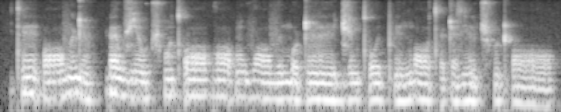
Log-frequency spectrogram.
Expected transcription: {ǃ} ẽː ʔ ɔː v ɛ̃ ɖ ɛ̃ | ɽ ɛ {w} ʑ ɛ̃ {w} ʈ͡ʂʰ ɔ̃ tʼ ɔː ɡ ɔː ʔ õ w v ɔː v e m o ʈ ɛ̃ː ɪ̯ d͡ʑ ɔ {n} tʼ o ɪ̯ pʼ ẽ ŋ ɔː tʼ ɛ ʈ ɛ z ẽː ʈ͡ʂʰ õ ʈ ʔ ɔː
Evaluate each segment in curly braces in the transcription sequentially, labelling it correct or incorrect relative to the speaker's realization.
incorrect: tʼ, correct, correct, correct

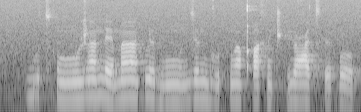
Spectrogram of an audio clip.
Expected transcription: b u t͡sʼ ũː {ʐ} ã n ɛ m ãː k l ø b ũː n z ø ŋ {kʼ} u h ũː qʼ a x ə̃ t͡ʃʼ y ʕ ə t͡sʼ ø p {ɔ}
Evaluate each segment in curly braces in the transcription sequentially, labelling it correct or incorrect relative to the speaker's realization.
correct, incorrect: ɡ, incorrect: o

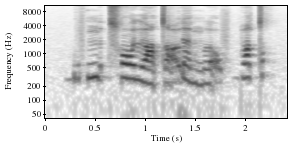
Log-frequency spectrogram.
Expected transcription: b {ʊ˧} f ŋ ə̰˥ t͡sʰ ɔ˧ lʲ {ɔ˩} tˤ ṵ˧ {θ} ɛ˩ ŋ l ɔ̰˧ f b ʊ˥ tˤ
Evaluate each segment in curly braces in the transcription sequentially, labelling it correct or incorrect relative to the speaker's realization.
correct, correct, incorrect: ɾ

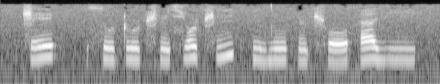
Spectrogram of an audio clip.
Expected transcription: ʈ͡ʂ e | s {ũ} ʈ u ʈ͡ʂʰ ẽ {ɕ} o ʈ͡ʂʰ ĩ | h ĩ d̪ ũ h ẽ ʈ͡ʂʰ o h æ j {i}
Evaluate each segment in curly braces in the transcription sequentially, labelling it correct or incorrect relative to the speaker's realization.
incorrect: u, correct, correct

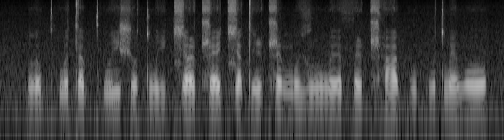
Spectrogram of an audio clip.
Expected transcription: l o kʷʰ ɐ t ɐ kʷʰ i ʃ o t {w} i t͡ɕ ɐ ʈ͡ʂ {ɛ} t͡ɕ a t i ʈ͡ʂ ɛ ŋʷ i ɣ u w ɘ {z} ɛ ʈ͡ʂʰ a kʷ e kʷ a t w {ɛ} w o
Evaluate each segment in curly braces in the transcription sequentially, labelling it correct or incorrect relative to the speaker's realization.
correct, correct, incorrect: θ, correct

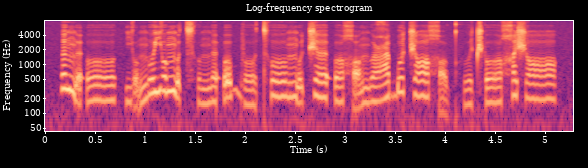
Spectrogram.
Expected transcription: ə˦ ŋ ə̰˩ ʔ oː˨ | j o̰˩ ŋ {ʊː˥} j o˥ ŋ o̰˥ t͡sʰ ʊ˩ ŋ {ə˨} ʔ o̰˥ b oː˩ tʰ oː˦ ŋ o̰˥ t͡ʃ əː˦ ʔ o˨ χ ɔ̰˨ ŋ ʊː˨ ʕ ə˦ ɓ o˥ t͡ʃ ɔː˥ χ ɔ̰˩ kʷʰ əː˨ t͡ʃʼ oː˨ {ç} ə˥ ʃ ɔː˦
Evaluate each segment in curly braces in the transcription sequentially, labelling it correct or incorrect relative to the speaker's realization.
correct, correct, incorrect: χ

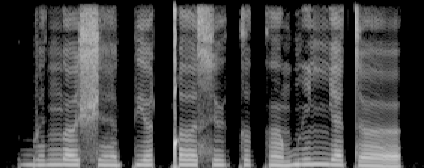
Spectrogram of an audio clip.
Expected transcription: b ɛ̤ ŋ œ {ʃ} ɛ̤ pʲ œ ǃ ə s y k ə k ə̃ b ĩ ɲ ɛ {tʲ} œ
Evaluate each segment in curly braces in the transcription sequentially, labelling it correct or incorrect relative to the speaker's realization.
correct, incorrect: t

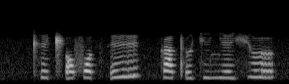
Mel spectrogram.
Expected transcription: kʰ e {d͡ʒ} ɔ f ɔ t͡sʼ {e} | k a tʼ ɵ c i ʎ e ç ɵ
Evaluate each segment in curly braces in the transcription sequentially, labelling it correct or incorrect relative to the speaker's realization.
incorrect: t͡ʃʼ, correct

